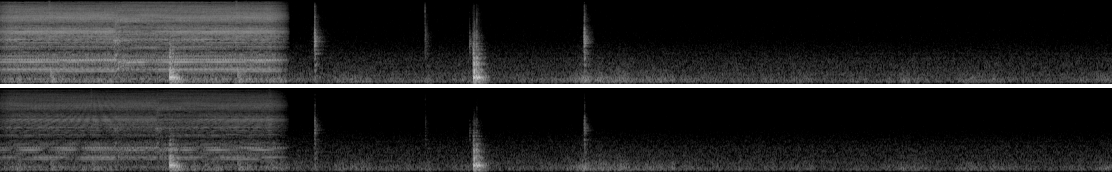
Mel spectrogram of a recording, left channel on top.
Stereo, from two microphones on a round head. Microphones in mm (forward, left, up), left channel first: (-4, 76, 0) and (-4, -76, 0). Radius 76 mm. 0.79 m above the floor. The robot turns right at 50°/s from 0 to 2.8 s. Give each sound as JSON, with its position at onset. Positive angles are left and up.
{"t": 1.7, "sound": "a cupboard door", "side_deg": 45}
